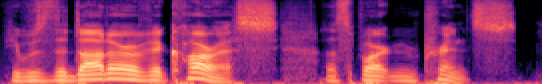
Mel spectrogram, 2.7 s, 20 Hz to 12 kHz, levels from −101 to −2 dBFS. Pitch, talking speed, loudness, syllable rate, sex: 130 Hz, 200 wpm, -18 LUFS, 6.2 syllables/s, male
